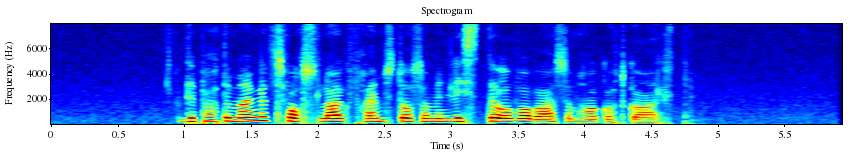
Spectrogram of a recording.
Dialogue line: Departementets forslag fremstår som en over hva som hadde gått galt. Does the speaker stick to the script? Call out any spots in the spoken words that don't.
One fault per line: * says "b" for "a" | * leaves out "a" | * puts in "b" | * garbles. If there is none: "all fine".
* puts in "liste"
* says "har" for "hadde"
